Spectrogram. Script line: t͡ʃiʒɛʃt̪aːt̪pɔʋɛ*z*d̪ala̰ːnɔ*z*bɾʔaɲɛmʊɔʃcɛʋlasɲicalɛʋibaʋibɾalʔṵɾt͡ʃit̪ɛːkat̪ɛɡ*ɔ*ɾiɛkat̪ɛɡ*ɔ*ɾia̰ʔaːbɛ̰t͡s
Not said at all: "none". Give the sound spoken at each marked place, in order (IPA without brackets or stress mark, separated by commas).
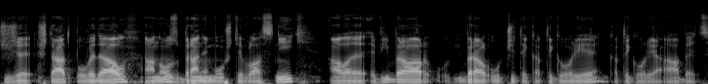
none, z, ɔː, ɔː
